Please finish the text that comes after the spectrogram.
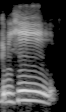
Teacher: ಈ ಸ್ವರ ಕೂಡಿರುವುದರಿಂದ ವಿಸರ್ಗ ಕೂಡ ಇ ಬರುತ್ತೆ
